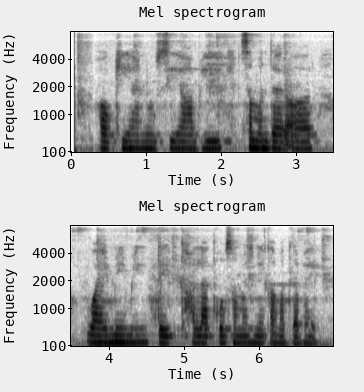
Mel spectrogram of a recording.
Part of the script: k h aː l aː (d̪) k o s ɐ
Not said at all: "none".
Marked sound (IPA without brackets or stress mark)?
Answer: t̪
